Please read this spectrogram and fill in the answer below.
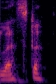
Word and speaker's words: Leicester: I'm pretty sure that they just do it because Jester rhymes with Lester.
